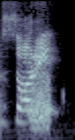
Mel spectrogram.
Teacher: When you say sorry in a rising tone, that means you want to say excuse me or beg your pardon.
